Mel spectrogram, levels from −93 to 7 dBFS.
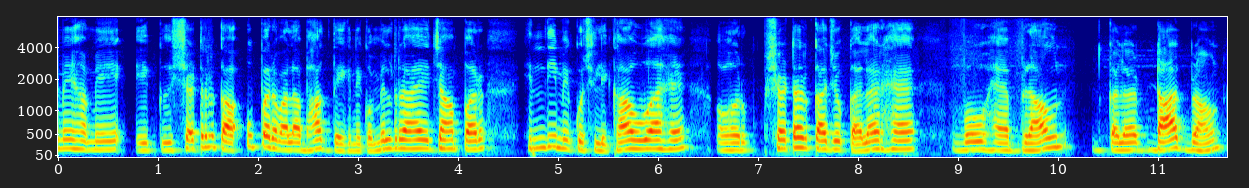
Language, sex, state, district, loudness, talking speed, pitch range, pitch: Hindi, male, Bihar, Purnia, -18 LUFS, 170 wpm, 155-190 Hz, 175 Hz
